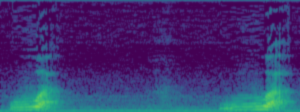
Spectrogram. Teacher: most of the sound is in your lips w w your tongue is uh somewhat relaxed okay it's not totally flat but it's not really moving around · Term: W sound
